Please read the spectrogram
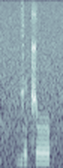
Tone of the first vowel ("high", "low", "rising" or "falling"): low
